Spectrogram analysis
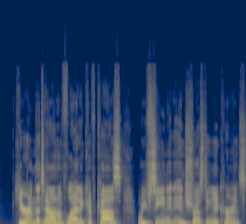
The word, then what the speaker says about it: Vladikavkaz: Now moving towards the town of, let me make sure I get this pronunciation correct, Vladikavkaz. Here in the town of Vladikavkaz, we've seen an interesting occurrence today.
